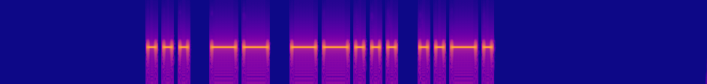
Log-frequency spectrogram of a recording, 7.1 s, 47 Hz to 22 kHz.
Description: Morse code, heard as a keyed tone, about 15 wpm, 700 Hz. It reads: SM7F
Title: DXCC-100 Call Signs - 4 Characters - 15wpm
